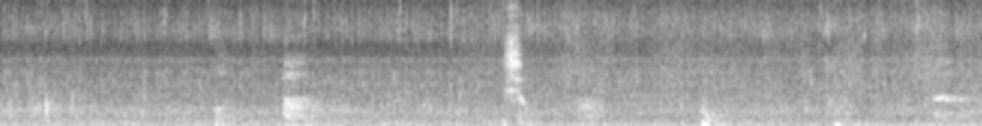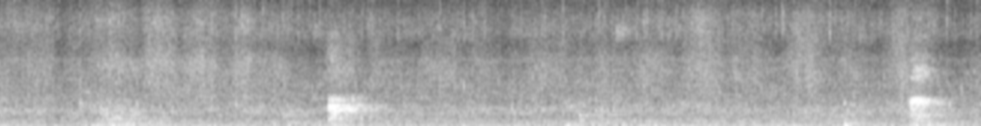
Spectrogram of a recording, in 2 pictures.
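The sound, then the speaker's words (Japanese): Quiet wet squishing of shampoo foam being worked into a thick lather for washing hair, a steady soft crackle with occasional sharper pops and squelches, and no voices. “まずはたくさん泡を泡立てて”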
